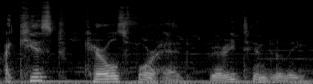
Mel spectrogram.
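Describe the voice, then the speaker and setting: A man reading a first-person story expressively, with a measured, dramatic delivery. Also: on the low side, mellow, soft background music. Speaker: audiobook narrator.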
